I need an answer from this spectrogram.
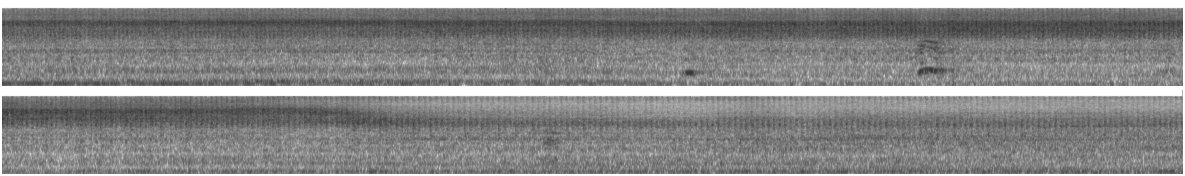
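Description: Suzuki car's petrol engine idling steadily under the open bonnet, an even running hum with no change in speed.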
